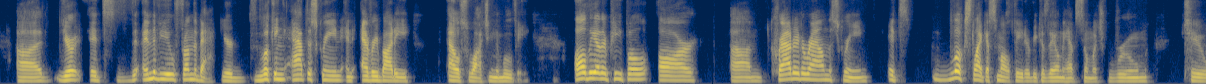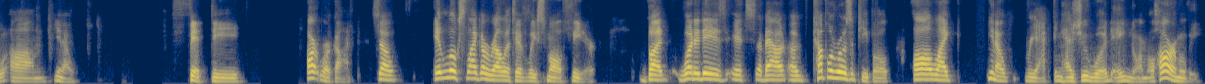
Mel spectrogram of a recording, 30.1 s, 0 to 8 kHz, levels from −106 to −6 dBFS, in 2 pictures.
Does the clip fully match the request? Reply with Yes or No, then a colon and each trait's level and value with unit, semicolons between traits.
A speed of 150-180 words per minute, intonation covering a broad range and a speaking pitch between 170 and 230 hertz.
No: average, 165 wpm; wide, 5.8 semitones; medium, 140 Hz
